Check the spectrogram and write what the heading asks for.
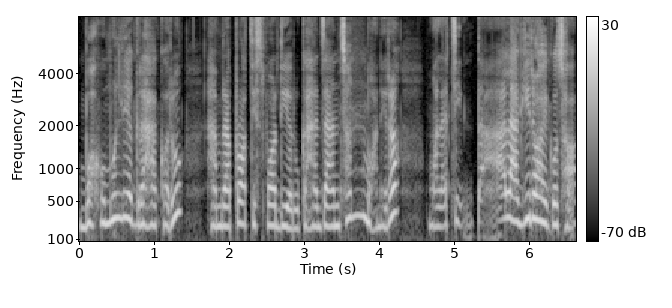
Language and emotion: Nepali, fearful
